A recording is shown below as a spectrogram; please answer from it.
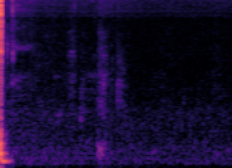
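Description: A single sharp knock right at the start, fading within a fraction of a second, followed by a few faint soft sounds about a second in.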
